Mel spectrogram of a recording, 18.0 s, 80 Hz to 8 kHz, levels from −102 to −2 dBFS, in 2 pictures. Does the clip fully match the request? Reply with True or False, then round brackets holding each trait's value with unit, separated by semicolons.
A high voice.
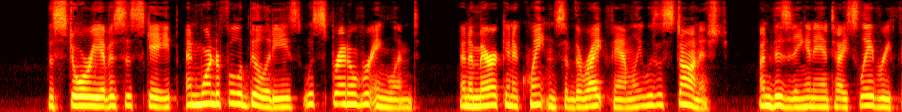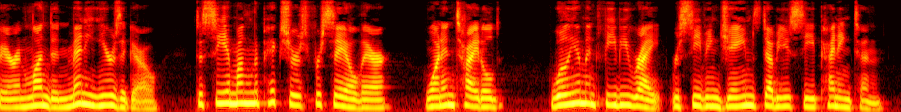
True (195 Hz)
